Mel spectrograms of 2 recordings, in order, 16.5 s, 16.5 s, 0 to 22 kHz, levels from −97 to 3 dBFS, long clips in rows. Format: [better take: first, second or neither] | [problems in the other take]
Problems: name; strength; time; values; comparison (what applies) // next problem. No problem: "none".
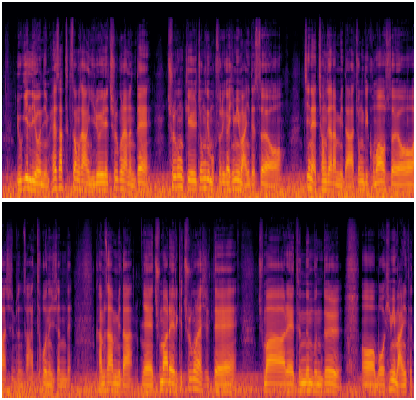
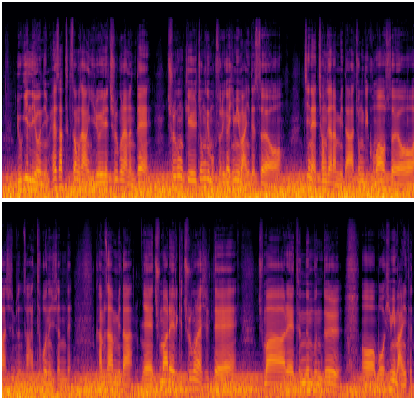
first | low rumble; loud; throughout; 10 dB below the speech; faint in the first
